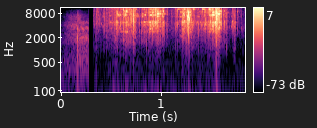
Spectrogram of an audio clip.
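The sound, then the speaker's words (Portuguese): Metal keys jingle in three or four quick, bright shaking bursts, crisp and clinking, with no voices around them. “Quando a senhora se afastou, João disse a Maria: Maria, consegui pegar as chaves da capa da bruxa.”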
